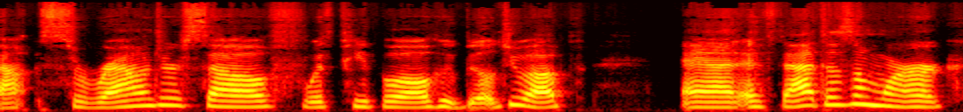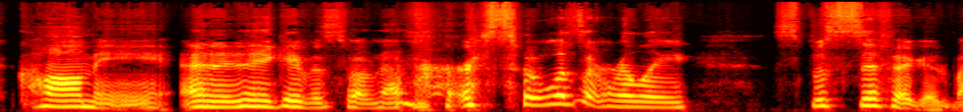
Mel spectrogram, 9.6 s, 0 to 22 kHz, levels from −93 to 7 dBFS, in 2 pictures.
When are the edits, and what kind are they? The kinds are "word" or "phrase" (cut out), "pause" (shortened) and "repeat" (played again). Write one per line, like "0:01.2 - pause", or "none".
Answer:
0:04.8 - pause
